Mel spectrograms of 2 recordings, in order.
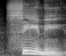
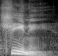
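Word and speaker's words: ⲥⲏⲓⲛⲓ: It's pronounced Sini, not Chini, Sini.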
